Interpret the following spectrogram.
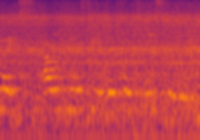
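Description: A woman talking over a steady rushing hiss of air, the cold-air skin cooler blowing during a laser hair-removal treatment.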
